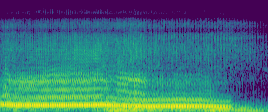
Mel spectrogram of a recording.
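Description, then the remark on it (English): A voice mimics an old car engine with a steady, buzzing rumble that slowly drops in pitch over about two seconds before trailing off. It's fairly loud, with no other sounds. “That's a car. That's an old car.”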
